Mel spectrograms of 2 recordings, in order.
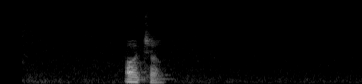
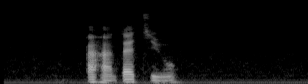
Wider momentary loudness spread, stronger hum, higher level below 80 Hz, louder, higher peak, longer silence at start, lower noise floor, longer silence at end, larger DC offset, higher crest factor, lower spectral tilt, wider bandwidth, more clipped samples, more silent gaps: first, 28 LU vs 12 LU; second, none vs 50 Hz at -50 dBFS; second, -68 dBFS vs -52 dBFS; second, -33 LUFS vs -26 LUFS; second, -12 dBFS vs -6 dBFS; first, 1.25 s vs 0.85 s; first, -63 dBFS vs -56 dBFS; first, 1.95 s vs 1.3 s; neither; about the same, 28 dB vs 24 dB; about the same, -7 dB/octave vs -7 dB/octave; first, 16.5 kHz vs 11.5 kHz; neither; neither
